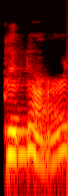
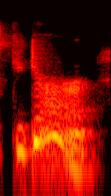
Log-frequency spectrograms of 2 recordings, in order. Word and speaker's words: Guitar: said she means guitar what it's not gadar it's guitar you know so when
